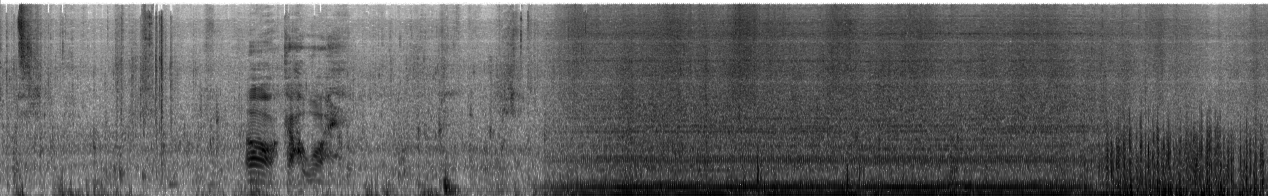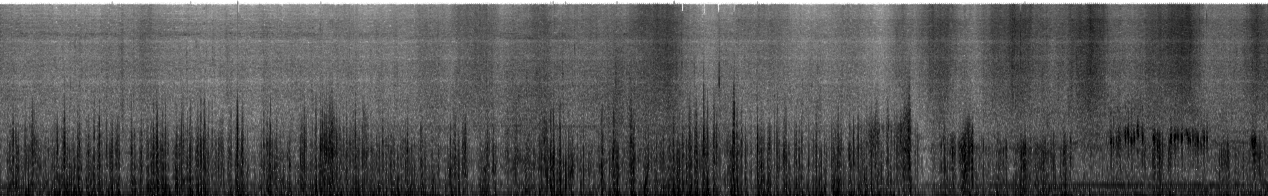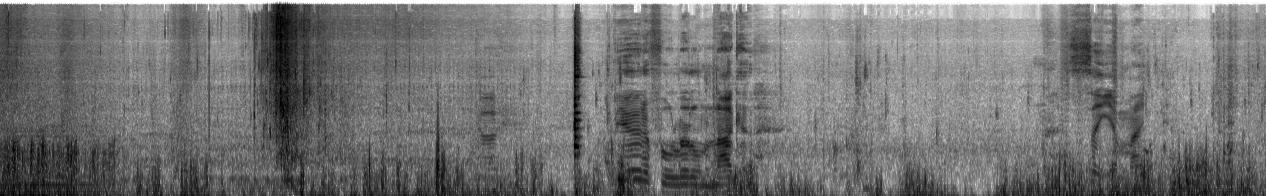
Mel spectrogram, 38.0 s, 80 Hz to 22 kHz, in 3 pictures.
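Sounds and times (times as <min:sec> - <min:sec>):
water noise: 0:00.0 - 0:38.0
outboard motor humming: 0:03.5 - 0:32.0
gusty wind: 0:05.2 - 0:38.0.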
